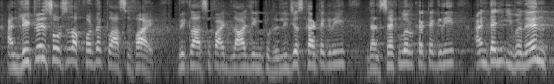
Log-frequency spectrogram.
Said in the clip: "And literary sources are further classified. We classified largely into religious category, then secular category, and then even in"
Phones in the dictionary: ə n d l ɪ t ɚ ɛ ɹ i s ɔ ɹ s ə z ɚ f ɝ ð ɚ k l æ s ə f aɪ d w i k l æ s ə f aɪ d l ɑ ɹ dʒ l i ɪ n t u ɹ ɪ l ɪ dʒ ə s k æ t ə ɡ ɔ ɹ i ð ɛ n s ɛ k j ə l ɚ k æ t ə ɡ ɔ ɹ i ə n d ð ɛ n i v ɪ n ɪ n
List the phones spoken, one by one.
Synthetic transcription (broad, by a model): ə n d l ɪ t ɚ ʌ l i s ɔ ɹ s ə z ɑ f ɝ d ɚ k l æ s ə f aɪ d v i k l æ s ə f aɪ d l ɑ ɹ dʒ l i ɪ n t u ɹ ɪ l ɪ dʒ ə s k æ t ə ɡ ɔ ɹ i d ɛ n s ɛ k j ə l ɚ k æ t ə ɡ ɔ ɹ i ə n d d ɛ n i v ɪ n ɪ n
